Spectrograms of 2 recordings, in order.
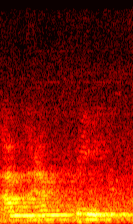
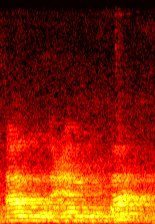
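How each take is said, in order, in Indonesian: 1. Kata itu diakhiri dengan vokal 'i'. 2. Kata itu diakhiri dengan vokal 'a'. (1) "barisnya diganti" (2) "an'amta bacanya an'amti"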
